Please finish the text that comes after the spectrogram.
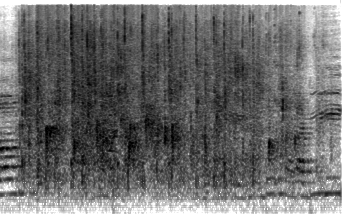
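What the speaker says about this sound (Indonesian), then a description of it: "Keren, tepuk tangan dong." At a university biology education student talk show, the audience bursts into lively, dense clapping mixed with cheering voices, loud at first and then tapering slightly as it continues.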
